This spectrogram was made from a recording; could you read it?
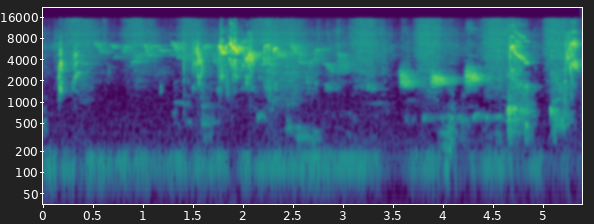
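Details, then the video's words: Gacor Asian pied starling giving shrill squeaky phrases and short whistled notes, pausing briefly midway before more rising chirps, low hum in the background. "Burung cucak Keling Gacor"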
